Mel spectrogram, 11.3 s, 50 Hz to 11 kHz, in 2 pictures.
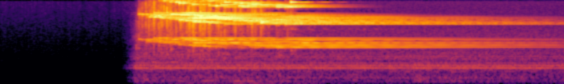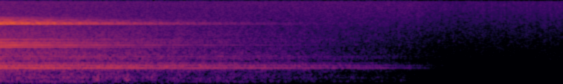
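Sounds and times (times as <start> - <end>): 
short wind chime: 1.4 - 7.5.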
